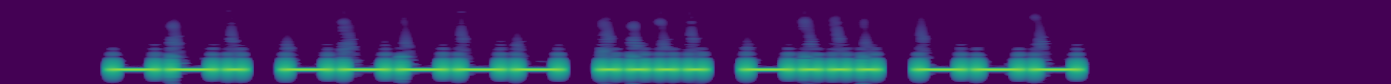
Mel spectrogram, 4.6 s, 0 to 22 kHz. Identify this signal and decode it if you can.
Morse code, heard as a keyed tone, about 25 wpm, 700 Hz. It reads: G0HBO
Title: DXCC-100 Call Signs - 5 Characters - Repeated 3x - 25wpm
